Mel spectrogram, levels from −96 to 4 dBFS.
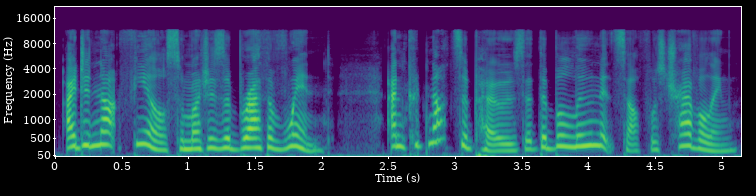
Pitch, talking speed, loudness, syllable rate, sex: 245 Hz, 245 wpm, -20 LUFS, 5.9 syllables/s, female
